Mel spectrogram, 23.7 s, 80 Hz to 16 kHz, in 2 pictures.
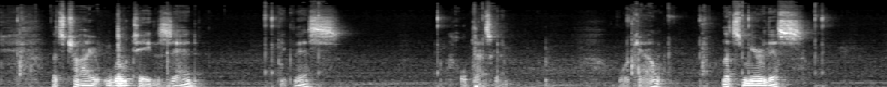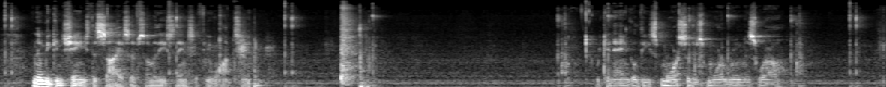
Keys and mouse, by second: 1.6 r, 4.3-6.3 drag, 6.4 a, 9.9-12.8 drag, 14.2-16.1 drag, 16.7 a, 16.9-18.6 middle drag, 20.1-23.2 middle drag, 23.2 click.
